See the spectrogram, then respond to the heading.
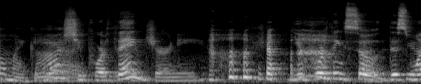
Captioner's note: laughing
